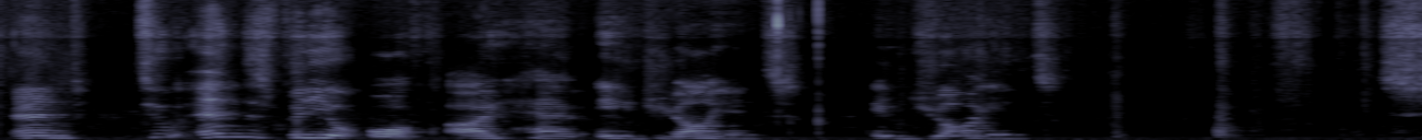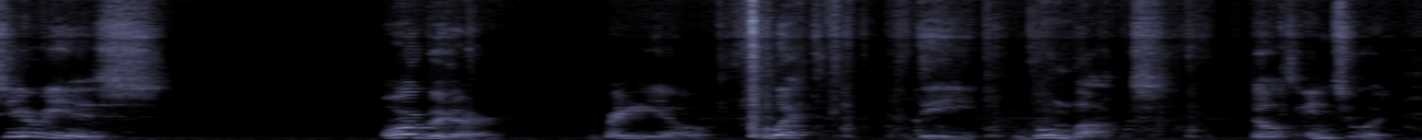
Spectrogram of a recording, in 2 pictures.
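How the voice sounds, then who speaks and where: A mellow, medium-pitched voice hosts a casual show-and-tell of gadgets. The delivery is conversational and wanders into asides. There is some faint noise behind the voice. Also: lively intonation, drawn-out words, long pauses, low-quality recording. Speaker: host reviewing a radio collection.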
